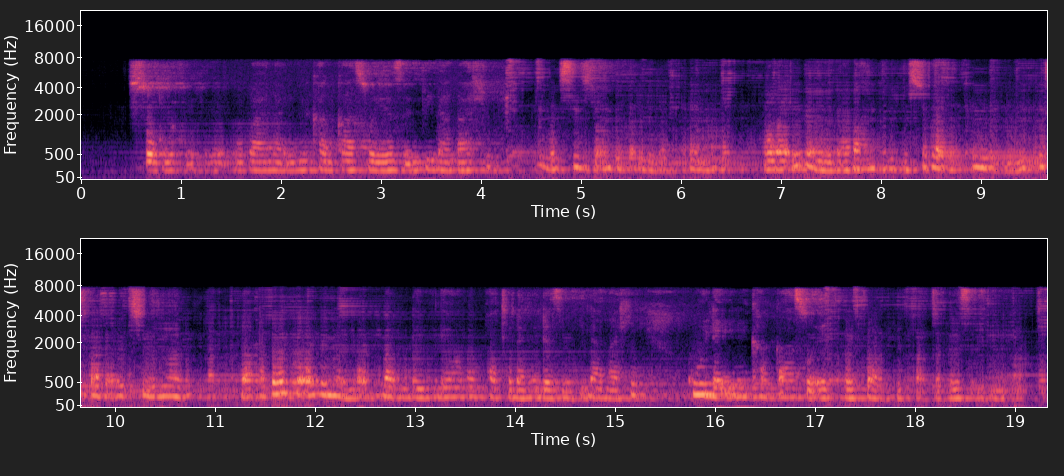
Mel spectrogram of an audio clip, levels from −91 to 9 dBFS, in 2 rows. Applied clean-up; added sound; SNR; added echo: neural separator model SepFormer DNS4.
